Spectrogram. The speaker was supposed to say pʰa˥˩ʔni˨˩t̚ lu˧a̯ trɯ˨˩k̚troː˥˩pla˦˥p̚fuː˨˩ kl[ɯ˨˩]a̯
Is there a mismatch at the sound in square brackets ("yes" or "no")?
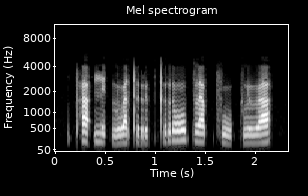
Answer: yes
